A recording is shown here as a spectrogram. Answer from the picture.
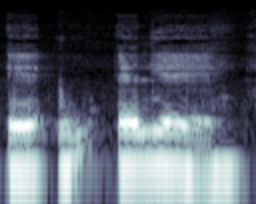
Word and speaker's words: Euler: Se escreve assim, E-U-L-E-R. A gente lê Euler.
